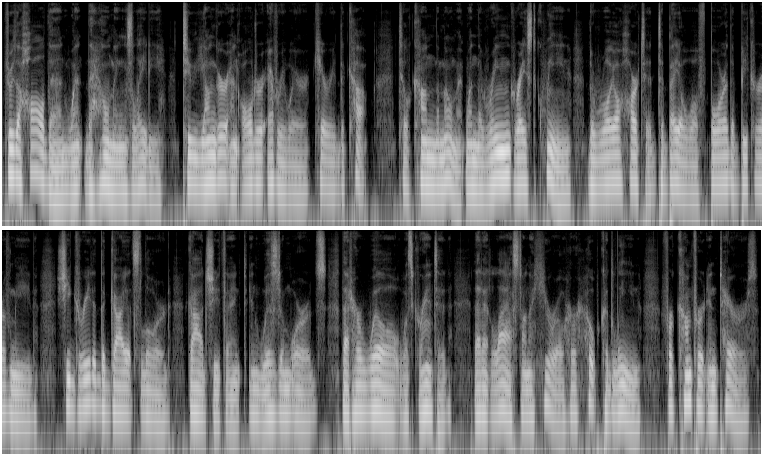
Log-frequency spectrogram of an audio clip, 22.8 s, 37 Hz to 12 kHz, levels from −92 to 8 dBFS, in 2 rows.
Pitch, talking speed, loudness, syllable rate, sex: 100 Hz, 170 wpm, -19 LUFS, 4.2 syllables/s, male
